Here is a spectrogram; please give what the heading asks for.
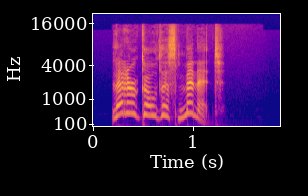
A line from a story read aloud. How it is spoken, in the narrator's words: he shouted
